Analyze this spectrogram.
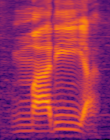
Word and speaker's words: María: También tenemos María, que cuando la divido en sílabas es una palabra trisílaba y es una palabra llana porque la fuerza de pronunciación está en la penúltima sílaba y termina en vocal,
